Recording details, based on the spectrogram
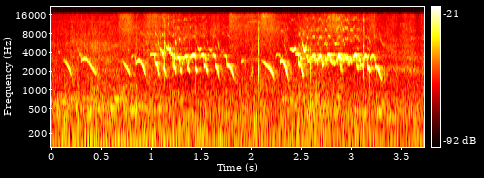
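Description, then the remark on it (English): A toy bird whistle, played by a man selling bird toys near the North Korean border between two bridges, chirps in quick, repeated warbling bursts of bright descending tweets, steady, over a low outdoor rumble with no talking. “Nope, it's just some guy selling one of those bird toy things. He makes bird noises.”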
